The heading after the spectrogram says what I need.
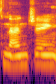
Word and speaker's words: Nanjing: Or it's Nanjing in Chinese, but it's pronounced Nanking in English.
